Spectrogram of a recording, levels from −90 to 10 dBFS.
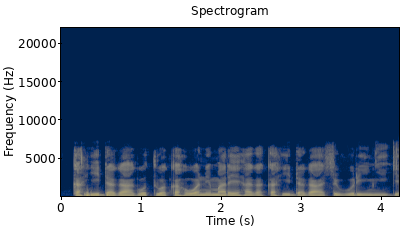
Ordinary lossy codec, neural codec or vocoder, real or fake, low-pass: none; none; real; 7.2 kHz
